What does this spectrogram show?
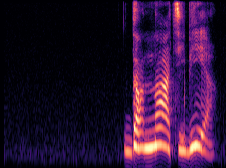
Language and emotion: Russian, angry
